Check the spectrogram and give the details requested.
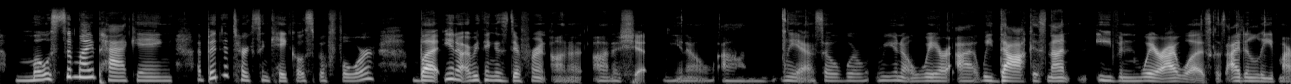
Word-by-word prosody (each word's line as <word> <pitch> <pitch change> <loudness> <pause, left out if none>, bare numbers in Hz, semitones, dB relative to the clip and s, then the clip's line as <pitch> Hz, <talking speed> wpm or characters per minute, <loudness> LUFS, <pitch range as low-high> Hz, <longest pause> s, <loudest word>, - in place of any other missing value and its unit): most 200 - +1
of 355 - +2
my 335 0 +6
packing. 175 -2 0 0.3
I've 210 - -8
been 290 +8 +1
to 425 - -4
Turks 195 -2 -3
and 185 -3 -10
Caicos 160 +1 -2
before, 175 +8 -5 0.4
but, 180 0 +7
you 255 +2 +2
know, 215 - +3
everything 200 0 -1
is 180 -4 -5
different 170 0 -2
on - - -7
a - - -10
on - - -7
a - - -11
ship, - - -2 0.2
you 165 +1 -14
know? 175 - -12
Um, 155 -2 -11 0.2
yeah. 175 - -3
So 170 -3 -6
where 165 0 -11 0.2
you 185 +1 -8
know, 175 - -5
where 165 +1 -2
I 155 - 0
we 180 -1 -5
dock 150 +1 +6
is 160 +1 -6
not 160 -1 +3 0.3
even 165 -4 -6
where 170 -4 +5
I 145 +1 +8
was, 140 - -1
'cause - - -12
I - - +4
didn't 165 -1 -5
leave 140 -2 -5
my - - -1
175 Hz, 210 wpm, -24 LUFS, 160-190 Hz, 0.4 s, I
